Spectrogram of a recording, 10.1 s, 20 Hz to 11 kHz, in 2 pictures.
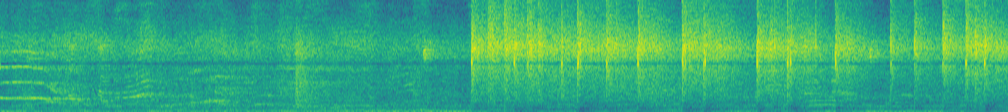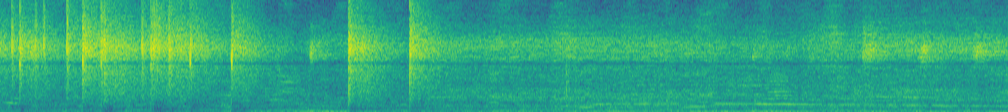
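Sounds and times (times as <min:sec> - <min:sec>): crowd voices: 0:00.0 - 0:10.0
loud music with bass beat: 0:00.0 - 0:10.0
small fireworks popping: 0:02.2 - 0:07.5.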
